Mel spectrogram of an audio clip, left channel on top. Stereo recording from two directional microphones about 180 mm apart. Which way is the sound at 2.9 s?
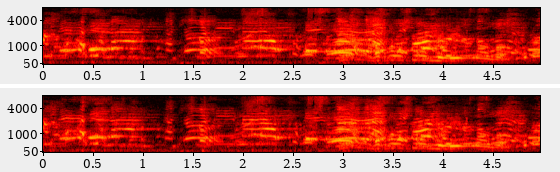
5° left (ahead or behind).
